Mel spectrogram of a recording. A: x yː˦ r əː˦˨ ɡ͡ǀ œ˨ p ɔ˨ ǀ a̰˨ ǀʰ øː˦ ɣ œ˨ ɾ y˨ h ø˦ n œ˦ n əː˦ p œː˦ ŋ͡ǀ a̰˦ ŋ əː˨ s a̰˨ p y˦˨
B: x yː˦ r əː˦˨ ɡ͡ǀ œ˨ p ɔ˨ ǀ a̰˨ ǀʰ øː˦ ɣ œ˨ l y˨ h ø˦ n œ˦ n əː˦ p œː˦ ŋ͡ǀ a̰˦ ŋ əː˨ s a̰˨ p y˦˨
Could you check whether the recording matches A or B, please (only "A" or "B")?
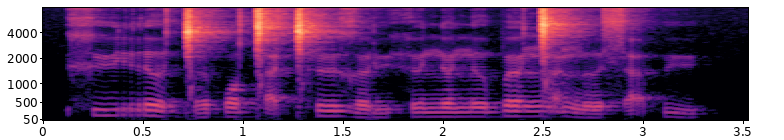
A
